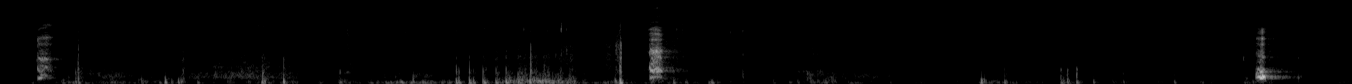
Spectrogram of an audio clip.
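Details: Woman's own hiccups edited into a collage: a few sharp, sudden catching hiccup sounds spread irregularly among quiet room noises and small clicks.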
